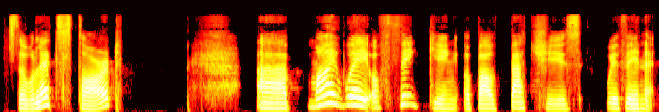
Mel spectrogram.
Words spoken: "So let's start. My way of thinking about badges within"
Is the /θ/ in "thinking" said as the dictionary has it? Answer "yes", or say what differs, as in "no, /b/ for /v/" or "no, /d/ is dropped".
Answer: yes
